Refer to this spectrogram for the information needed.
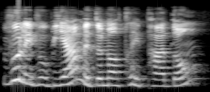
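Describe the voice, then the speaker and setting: A woman voicing an indignant, excitable gentleman. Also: sits high, a little fast, dull audio. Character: excitable French gentleman, man.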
